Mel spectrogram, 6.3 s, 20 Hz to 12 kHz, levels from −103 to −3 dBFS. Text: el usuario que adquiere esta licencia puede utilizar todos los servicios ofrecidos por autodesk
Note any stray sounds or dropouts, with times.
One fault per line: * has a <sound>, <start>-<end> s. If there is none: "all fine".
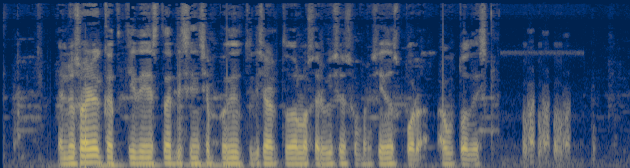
* has a laugh, 5.2-5.7 s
